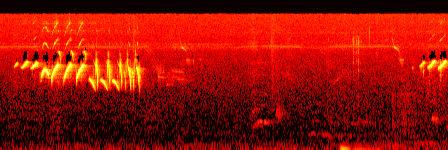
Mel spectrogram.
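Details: Morelet's seedeater singing a rapid burst of high, sharp slurred whistles for nearly three seconds, then a long pause with faint background sounds, before a short phrase of similar notes begins again at the end.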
